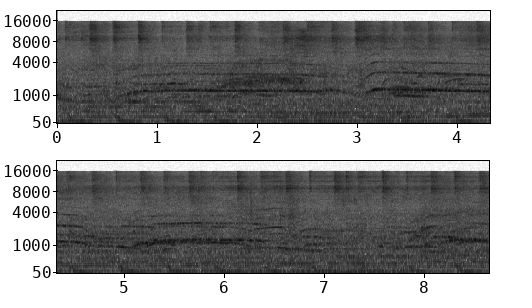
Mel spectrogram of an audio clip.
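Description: Riders on a swinging, flipping fairground ride screaming: several long, overlapping screams that rise and fall, over music with a steady beat.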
